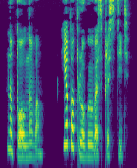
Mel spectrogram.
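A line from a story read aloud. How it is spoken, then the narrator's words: Cold. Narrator (Russian): сказал Иван холодно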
